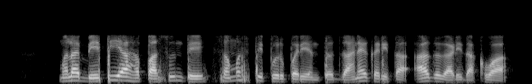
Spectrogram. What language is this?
Marathi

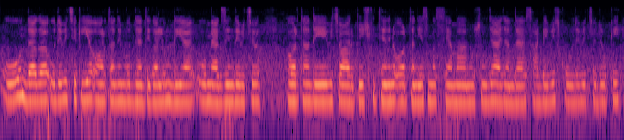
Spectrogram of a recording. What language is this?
Punjabi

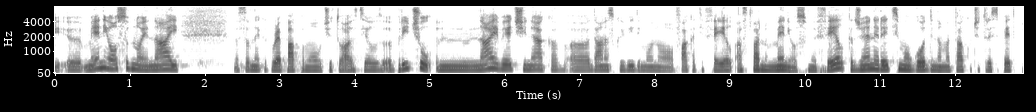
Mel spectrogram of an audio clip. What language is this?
Croatian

